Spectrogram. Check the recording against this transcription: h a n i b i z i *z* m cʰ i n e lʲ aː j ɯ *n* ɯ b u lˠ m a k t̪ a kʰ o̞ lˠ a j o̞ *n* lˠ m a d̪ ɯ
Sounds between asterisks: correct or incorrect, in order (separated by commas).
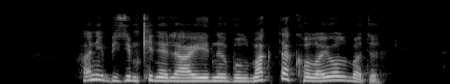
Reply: incorrect, correct, incorrect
